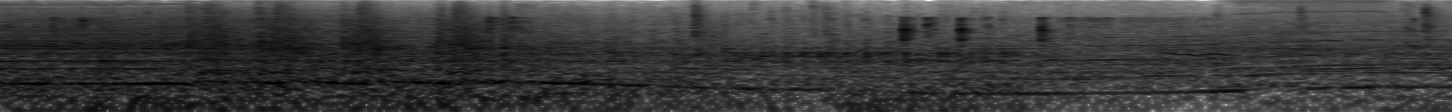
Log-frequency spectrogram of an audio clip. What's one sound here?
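A racing car engine drops in pitch as it brakes and downshifts.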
